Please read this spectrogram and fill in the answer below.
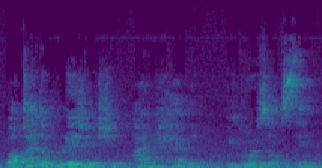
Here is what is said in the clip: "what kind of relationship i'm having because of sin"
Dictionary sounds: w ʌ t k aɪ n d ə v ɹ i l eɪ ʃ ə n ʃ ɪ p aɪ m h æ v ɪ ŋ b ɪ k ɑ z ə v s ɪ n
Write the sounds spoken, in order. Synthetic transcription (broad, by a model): w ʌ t k aɪ n d ə v ɹ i l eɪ ʃ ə n ʃ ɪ p aɪ m h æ p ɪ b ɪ k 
